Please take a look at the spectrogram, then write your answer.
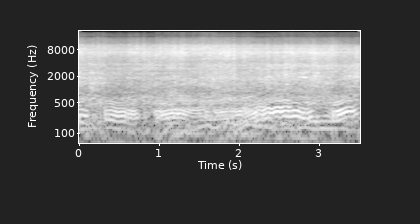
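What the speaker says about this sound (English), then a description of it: "I'm not trying to lug the bike upshifting through sections. I'm just riding it in the power." A dirt bike in a hard enduro race revs hard in first gear. The engine wails up close and loud and holds a high, wavering pitch that dips briefly before climbing again.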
